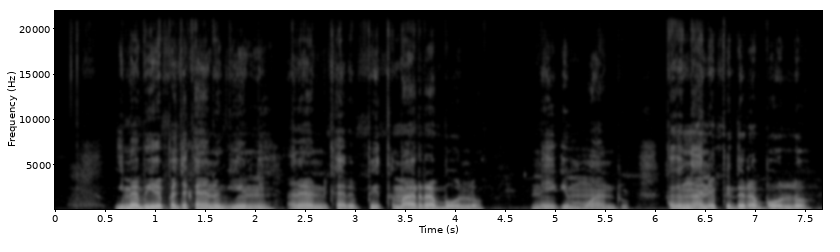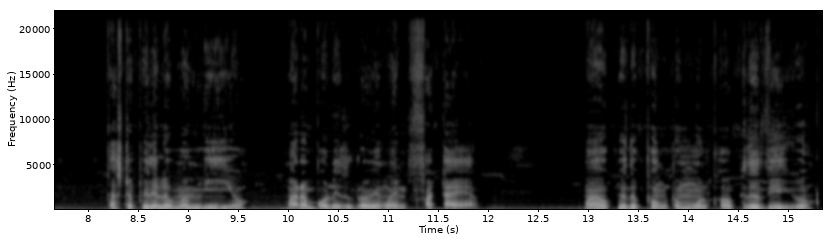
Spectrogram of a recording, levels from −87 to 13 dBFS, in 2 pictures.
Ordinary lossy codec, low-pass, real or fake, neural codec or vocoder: none; none; fake; vocoder, 44.1 kHz, 128 mel bands every 256 samples, BigVGAN v2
